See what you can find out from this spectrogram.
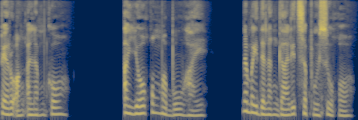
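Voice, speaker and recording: A woman voicing a hurt but tender, forgiving wife in a romance audio story, earnest and measured. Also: sits low, mellow, no room sound, studio quality.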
